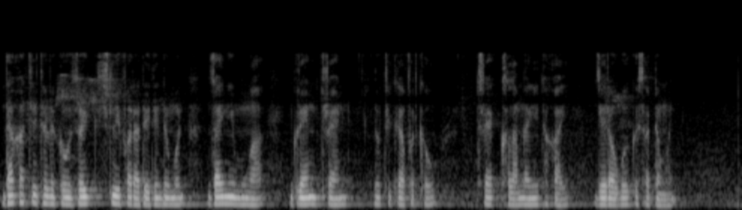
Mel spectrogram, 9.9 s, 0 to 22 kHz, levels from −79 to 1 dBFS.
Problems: low volume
